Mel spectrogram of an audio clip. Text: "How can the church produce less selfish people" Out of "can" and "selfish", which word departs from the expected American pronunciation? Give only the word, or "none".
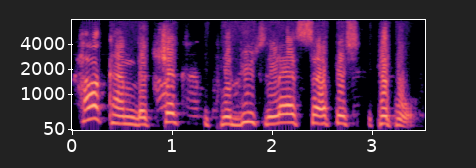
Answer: selfish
